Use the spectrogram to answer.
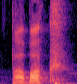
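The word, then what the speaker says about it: דבק: 다바크. 다바크. 히브리어는 좀 이렇게 그 발음이 좀 세요.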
